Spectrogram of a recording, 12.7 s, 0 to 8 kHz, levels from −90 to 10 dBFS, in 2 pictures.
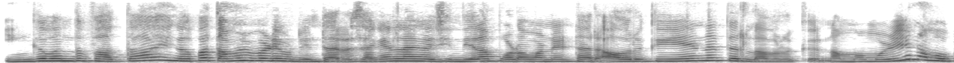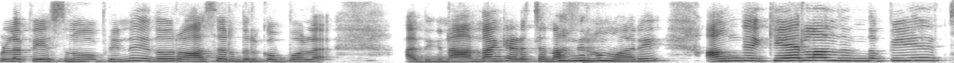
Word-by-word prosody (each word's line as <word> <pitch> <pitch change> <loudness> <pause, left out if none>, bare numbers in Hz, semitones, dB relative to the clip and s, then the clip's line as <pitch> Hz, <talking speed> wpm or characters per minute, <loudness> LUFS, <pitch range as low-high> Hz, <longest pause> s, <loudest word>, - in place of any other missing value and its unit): இங்க 250 +6 -3
வந்து 295 0 +1
பாத்தா 265 +2 -3 0.2
எங்க 330 -4 -2
அப்பா 340 +4 0
"தமிழ் 305 +4 0
படி" 315 -1 0
அப்டின்ட்டாரு. 250 -4 -3
செகண்ட் 260 +6 -3
லாங்குவேஜ் 275 -2 -1
ஹிந்தி 255 +1 -2
எல்லாம் 275 +1 -3
போட 255 0 -2
மாட்டேன்ட்டாரு. 250 -3 -5
அவருக்கு 255 +2 -3 0.2
ஏன்னே 325 +3 -3
தெரில 270 -8 -3
அவருக்கு. 210 0 -12
"நம்ம 220 +3 -7
மொழியை 265 - -3
நம்ம 340 -7 0
பிள்ள 270 +1 +2
பேசணும்" 255 0 -1
அப்டின்னு 260 +5 -5
ஏதோ 280 0 +1
ஒரு 270 - 0
ஆசை 255 +2 0
இருந்திருக்கும் 255 -2 -2
போல. 240 -1 -1 0.7
அதுக்கு 215 +3 -5
நான் 225 +2 +5
தான் 280 +1 +5
கிடைச்சேனாங்கிற 270 +4 +3 0.2
மாரி. 260 +3 0 0.4
அங்க 320 +3 +1 0.2
கேரளால 345 +1 +6
இருந்தப்பயும், 330 +3 -3
265 Hz, 175 wpm, -23 LUFS, 250-300 Hz, 0.7 s, கேரளால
